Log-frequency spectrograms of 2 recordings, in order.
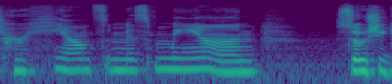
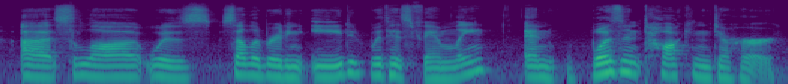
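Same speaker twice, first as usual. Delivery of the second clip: ordinary talk, nothing marked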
